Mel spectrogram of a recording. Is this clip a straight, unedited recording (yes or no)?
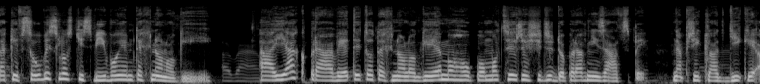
yes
